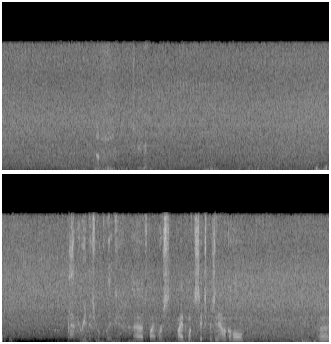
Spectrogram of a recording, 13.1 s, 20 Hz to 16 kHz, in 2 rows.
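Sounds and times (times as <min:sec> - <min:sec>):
outdoor background hiss: 0:00.0 - 0:13.0
low rumble on microphone: 0:01.2 - 0:03.4, 0:12.4 - 0:13.0.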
